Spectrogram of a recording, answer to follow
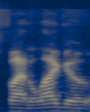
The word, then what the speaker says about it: vitiligo: You said you got vitiligo.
